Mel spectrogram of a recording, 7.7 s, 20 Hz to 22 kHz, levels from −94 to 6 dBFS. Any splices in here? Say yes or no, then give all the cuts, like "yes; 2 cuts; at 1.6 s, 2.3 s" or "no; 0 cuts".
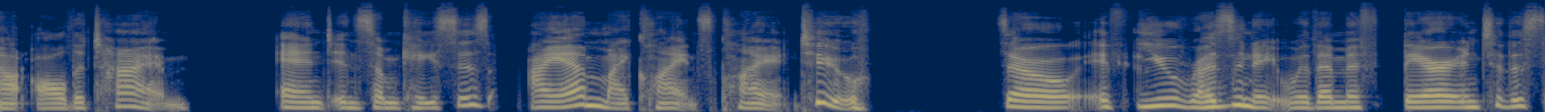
no; 0 cuts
